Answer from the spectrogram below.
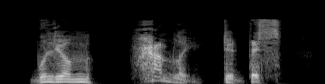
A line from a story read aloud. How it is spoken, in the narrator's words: Richard said through his teeth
